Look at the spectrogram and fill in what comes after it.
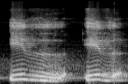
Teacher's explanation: زال نارمل پڑھا جاتا ہے بغیر سیٹی کے، اس میں سیٹی نہیں آتی، اگر سیٹی آتی تو سمجھیے زال کا مخرج جو ہے وہ صحیح طریقے سے نہیں پڑھا جا رہا، تو کیسے پڑھیں گے؟ · زبان کی نوک اوپر والے دانتوں کے کنارے سے لگے گی تو یہ زال پڑھا جائے گا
